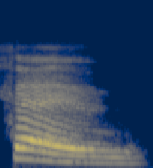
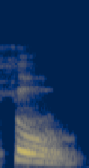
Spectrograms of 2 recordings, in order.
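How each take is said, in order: First: The first sound is a teeth-on-lip f. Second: The first sound is not a teeth-on-lip f. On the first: The speaker calls it right. "The word is phone" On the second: The speaker calls it wrong. "we call it phone. That's incorrect"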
